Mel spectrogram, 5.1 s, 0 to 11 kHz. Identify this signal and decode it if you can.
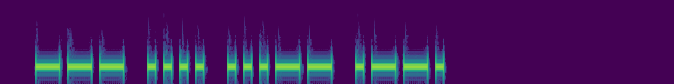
Morse code, heard as a keyed tone, about 20 wpm, 700 Hz. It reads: OH3P
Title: DXCC-100 Call Signs - 4 Characters - Repeated 2x - 20wpm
